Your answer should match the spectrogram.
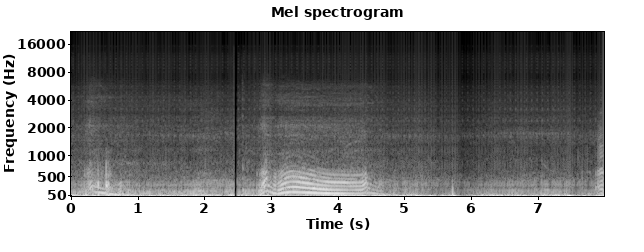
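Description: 2018 BMW S1000RR's inline-four engine running at low speed in city traffic. About three seconds in there is a drawn-out pitched sound with a wavering pitch, lasting about a second and a half. There is a sharp click a little before it.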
